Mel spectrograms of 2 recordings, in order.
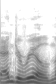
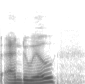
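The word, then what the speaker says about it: Andúril: Like, wait a second, it's Anduril, not Anduil.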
